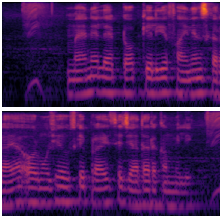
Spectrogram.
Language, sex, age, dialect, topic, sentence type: Hindi, male, 18-24, Kanauji Braj Bhasha, banking, statement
